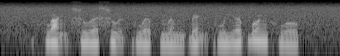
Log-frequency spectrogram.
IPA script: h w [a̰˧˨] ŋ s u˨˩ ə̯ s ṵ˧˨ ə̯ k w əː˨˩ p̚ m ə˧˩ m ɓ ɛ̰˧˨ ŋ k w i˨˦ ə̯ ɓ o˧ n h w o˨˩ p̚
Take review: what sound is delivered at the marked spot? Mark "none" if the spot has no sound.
a̰˧˨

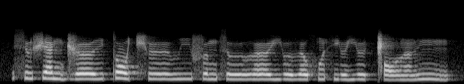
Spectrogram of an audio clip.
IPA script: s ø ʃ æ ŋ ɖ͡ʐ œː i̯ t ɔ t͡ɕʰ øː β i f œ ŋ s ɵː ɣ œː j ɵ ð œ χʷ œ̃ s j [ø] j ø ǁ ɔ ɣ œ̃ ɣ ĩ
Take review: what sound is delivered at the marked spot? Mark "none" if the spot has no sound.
ø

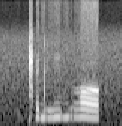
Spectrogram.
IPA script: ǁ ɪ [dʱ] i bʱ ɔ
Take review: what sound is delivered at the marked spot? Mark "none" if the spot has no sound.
dʱ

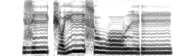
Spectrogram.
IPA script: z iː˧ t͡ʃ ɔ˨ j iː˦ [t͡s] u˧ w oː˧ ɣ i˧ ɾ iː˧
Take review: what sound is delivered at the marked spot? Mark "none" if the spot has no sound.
s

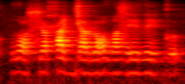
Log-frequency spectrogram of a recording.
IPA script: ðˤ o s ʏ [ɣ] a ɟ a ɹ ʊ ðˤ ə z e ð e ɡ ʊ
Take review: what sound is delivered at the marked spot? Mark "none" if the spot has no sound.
ħ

